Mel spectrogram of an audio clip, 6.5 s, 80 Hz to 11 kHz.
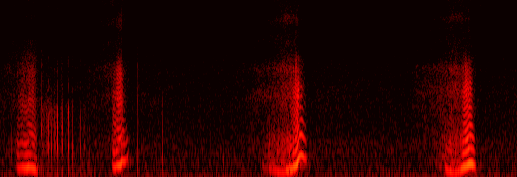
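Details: Cat snoring in sleep: soft rhythmic squeaky, whistling snores, about 28 a minute.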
